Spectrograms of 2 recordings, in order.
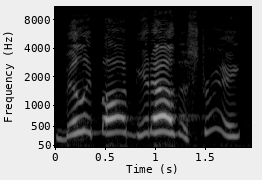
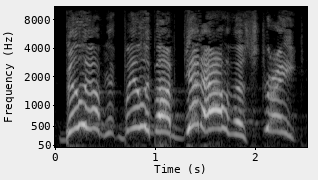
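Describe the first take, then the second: First: The voice is soft and quiet. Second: The voice is raised and loud. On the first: The danger is not taken seriously. "You wouldn't say" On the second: The child is urgently corrected out of love. "you would probably raise your voice"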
